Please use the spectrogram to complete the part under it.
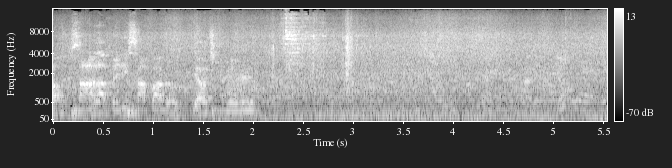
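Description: A busy crowd murmurs in the background.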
